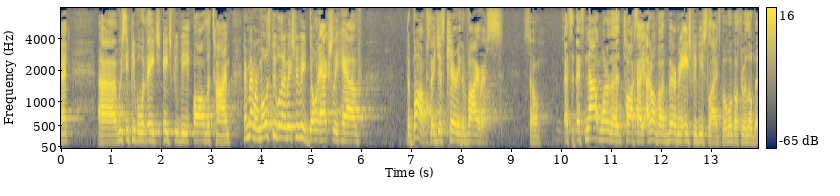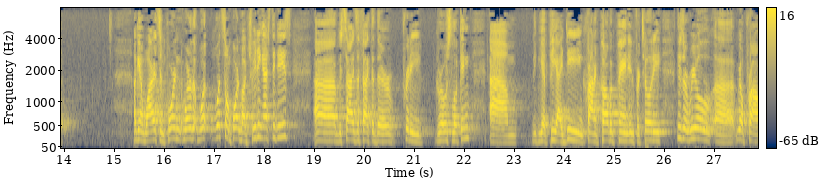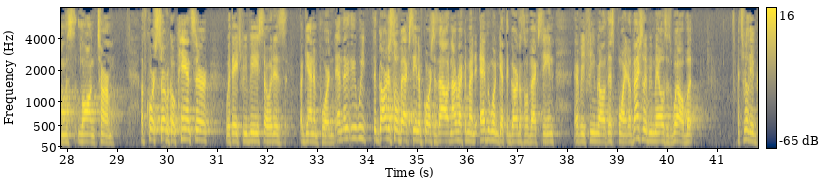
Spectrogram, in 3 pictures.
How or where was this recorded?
live audience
